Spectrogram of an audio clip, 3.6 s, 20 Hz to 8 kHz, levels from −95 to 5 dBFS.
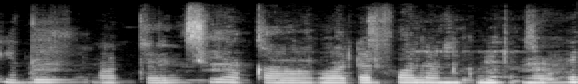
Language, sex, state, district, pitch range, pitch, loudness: Telugu, female, Andhra Pradesh, Anantapur, 205-230 Hz, 210 Hz, -16 LUFS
